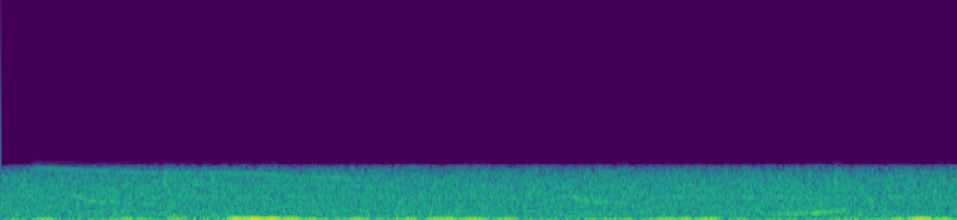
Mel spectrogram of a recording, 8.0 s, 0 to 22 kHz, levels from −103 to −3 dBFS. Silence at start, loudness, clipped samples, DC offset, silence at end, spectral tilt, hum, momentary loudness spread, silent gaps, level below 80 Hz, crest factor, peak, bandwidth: 0 s; -38 LUFS; under 0.1%; 0.5%; 0 s; -16 dB/octave; none; 5 LU; none; -30 dBFS; 16 dB; -10 dBFS; 1 kHz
